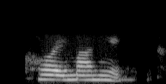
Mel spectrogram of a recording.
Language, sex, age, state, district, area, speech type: Manipuri, female, 18-30, Manipur, Senapati, urban, conversation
